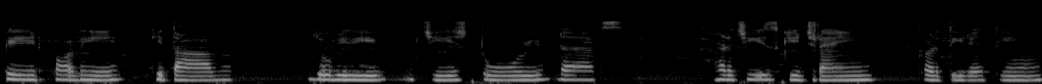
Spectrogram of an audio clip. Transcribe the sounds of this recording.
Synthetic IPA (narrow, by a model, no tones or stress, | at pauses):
peːʈpɔːd̪ʱe | kɪt̪aːb | d͡ʒoːbʱi | t͡ʃiːzʈuːlɖɛːks | hɐɾt͡ʃiːzkid͡ʒɾaːɪ̃ŋɡ | kɐɾt̪iɾɛɦt̪iɦɛ̃ː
